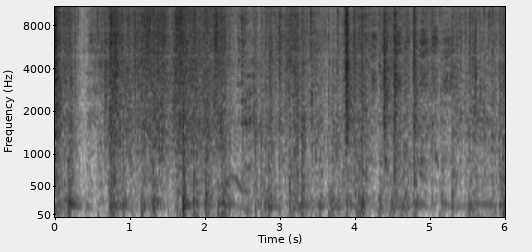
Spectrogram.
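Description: Balloons and paper streamers being batted about, with soft taps and rustles, and a baby babbling in pitched, drawn-out sounds through the second half.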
